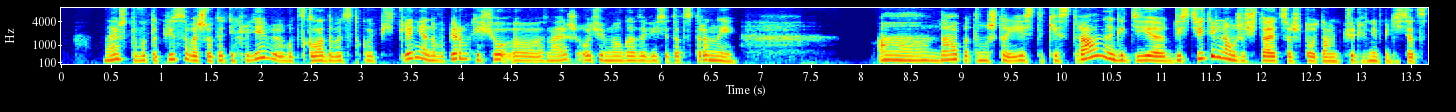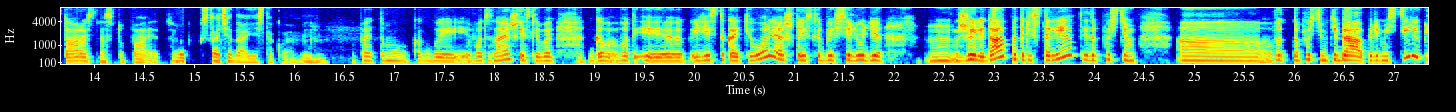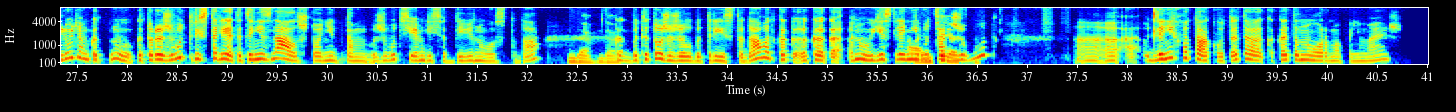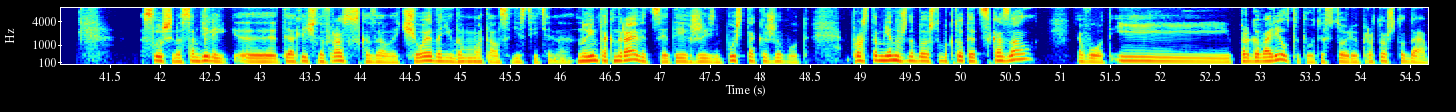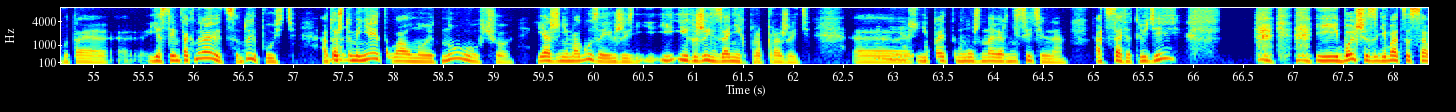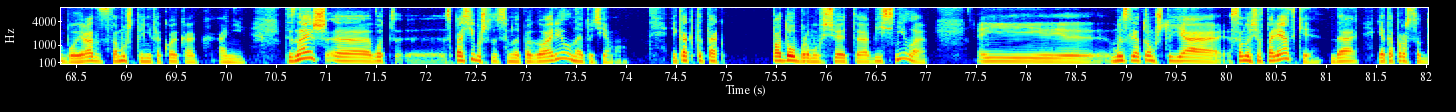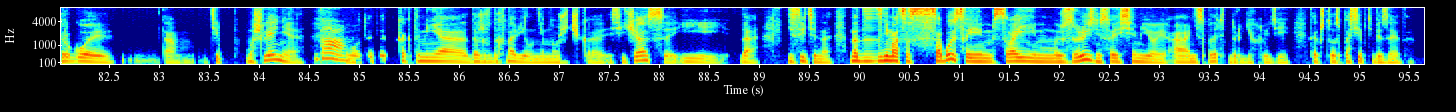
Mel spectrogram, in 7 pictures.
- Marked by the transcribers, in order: other background noise; inhale
- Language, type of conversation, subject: Russian, advice, Как перестать сравнивать себя с общественными стандартами?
